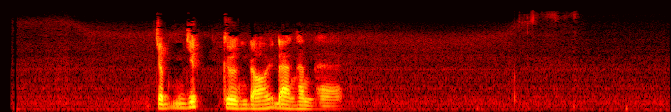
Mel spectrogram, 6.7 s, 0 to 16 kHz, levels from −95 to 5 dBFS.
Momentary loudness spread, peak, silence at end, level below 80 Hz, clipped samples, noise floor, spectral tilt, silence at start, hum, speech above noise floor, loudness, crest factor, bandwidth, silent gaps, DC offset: 12 LU; -4 dBFS; 3.3 s; -68 dBFS; under 0.1%; -58 dBFS; -6 dB/octave; 1.55 s; none; 37 dB; -23 LUFS; 24 dB; 10.5 kHz; none; under 0.1%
